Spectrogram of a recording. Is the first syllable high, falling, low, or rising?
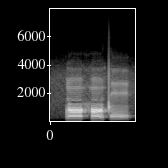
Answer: high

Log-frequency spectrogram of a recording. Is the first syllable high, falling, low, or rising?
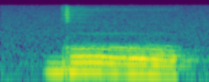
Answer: falling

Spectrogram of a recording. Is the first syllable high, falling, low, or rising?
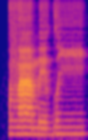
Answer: low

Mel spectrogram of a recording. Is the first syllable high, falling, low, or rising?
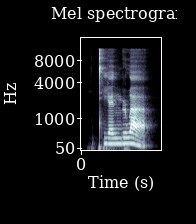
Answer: high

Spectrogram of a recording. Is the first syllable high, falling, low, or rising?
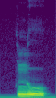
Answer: low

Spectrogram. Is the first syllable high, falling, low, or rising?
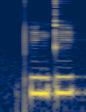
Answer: high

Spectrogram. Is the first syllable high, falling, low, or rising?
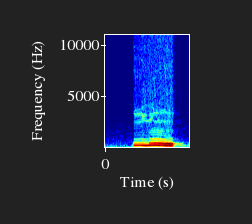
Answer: high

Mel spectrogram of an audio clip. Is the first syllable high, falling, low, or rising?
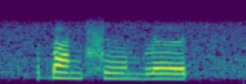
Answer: low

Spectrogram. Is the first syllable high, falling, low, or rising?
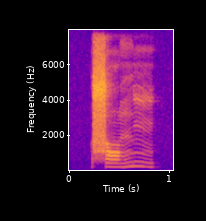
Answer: low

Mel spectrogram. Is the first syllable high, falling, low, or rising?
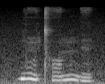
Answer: falling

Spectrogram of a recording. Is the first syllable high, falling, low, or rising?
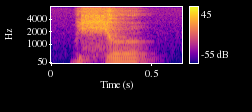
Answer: high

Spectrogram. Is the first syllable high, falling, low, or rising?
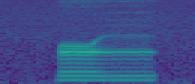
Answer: high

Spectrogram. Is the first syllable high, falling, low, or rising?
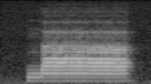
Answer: high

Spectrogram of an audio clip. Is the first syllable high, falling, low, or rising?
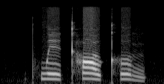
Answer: falling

